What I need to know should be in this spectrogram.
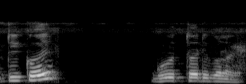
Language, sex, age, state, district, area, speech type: Assamese, male, 45-60, Assam, Jorhat, urban, spontaneous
